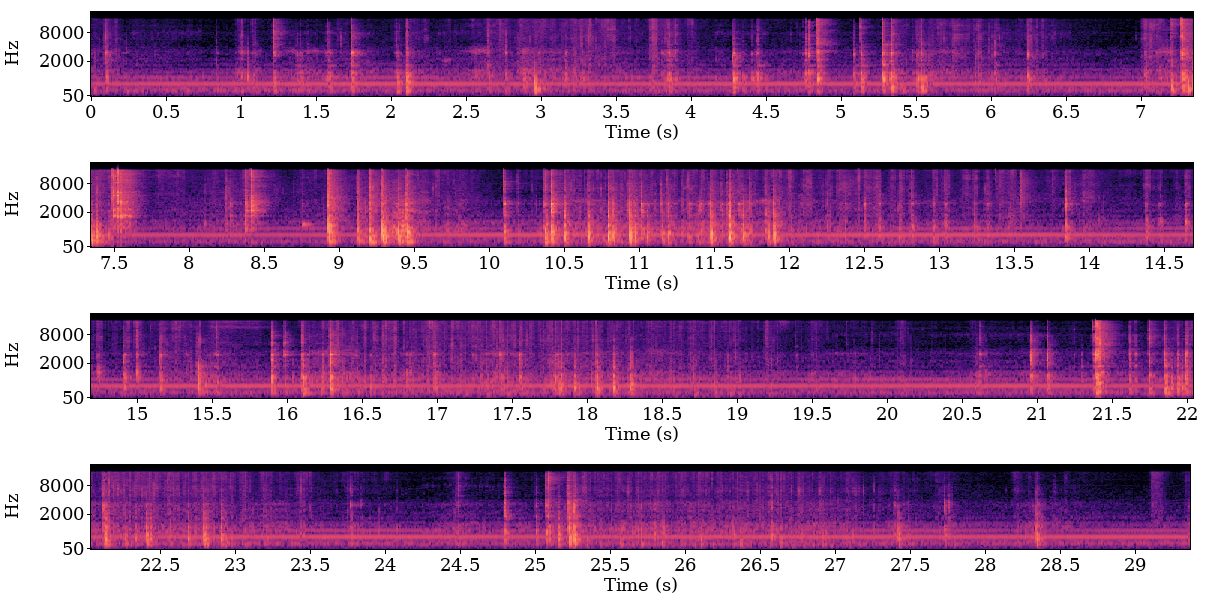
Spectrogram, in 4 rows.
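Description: T20 Torx driver tightening screws into the frame's standoffs: scattered metal clicks and several bursts of rapid clicking, over a faint steady hum.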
